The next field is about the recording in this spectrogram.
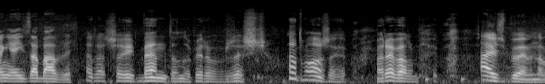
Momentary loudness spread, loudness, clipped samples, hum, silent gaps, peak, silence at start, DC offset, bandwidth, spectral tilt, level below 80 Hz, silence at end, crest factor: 15 LU; -21 LUFS; under 0.1%; none; none; 0 dBFS; 0 s; under 0.1%; 16 kHz; -4.5 dB/octave; -58 dBFS; 0 s; 22 dB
